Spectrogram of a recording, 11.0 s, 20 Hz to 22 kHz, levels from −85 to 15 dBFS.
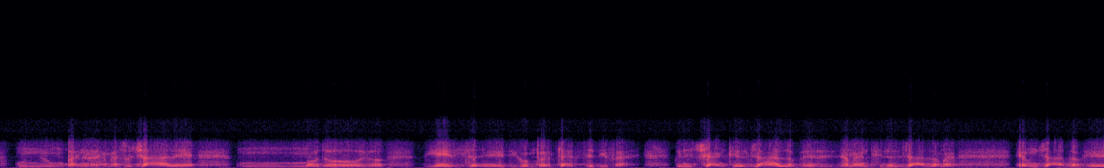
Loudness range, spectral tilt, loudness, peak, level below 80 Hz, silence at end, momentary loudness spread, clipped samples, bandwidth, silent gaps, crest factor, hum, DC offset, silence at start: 2 LU; -4.5 dB/octave; -30 LUFS; -8 dBFS; -54 dBFS; 0 s; 11 LU; under 0.1%; 7 kHz; none; 22 dB; none; under 0.1%; 0 s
